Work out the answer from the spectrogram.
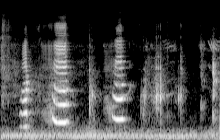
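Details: Rose-ringed parakeet playing and feeding indoors: harsh, harmonic squawks that drop in pitch, given in short bursts about a second apart over a steady low hum.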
